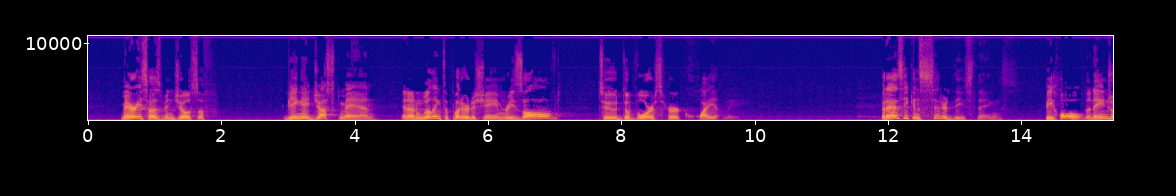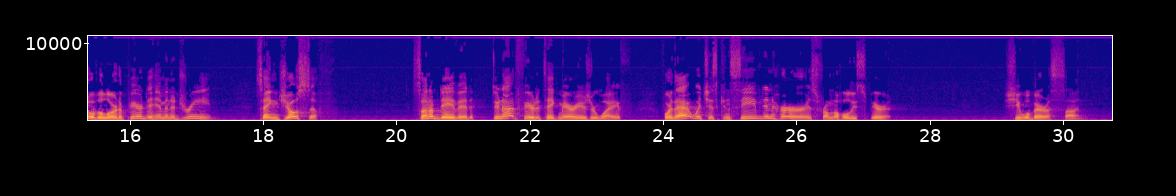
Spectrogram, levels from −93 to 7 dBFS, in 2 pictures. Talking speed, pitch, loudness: 135 wpm, 160 Hz, -20 LUFS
